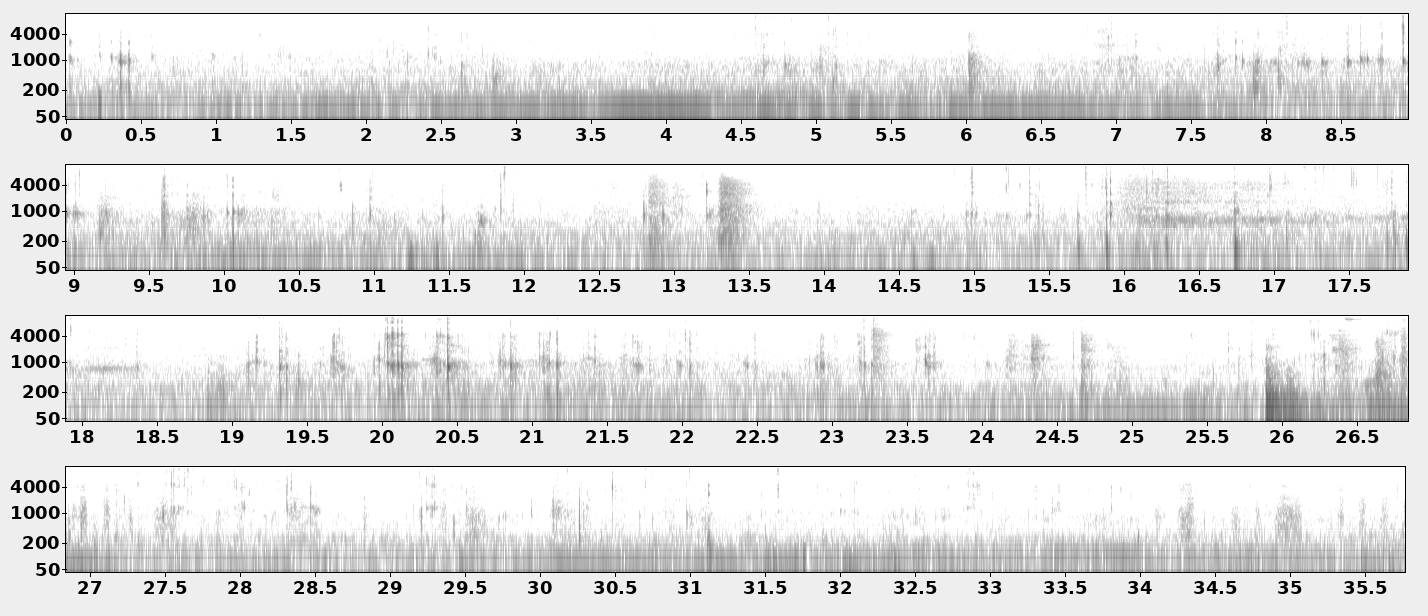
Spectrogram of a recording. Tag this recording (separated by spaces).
dog eating chew animal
